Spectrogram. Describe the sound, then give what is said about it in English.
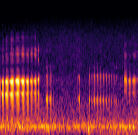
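A toad-like croaking creak, like the hinges of an old door opening and closing, heard in mist near the top of Sihalion: a raspy, mid-pitched rattle repeated in uneven bursts, some long and drawn out, others short clicks, over a steady low hum with no one talking. “I kept hearing this beautiful little creaking noise.”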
